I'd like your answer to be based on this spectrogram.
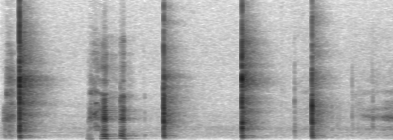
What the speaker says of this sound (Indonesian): Cuman bunyi pas di ke atasnya keras banget ya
